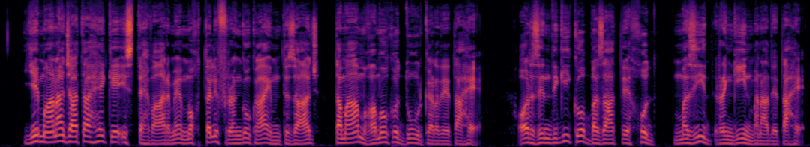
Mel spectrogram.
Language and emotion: Urdu, neutral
